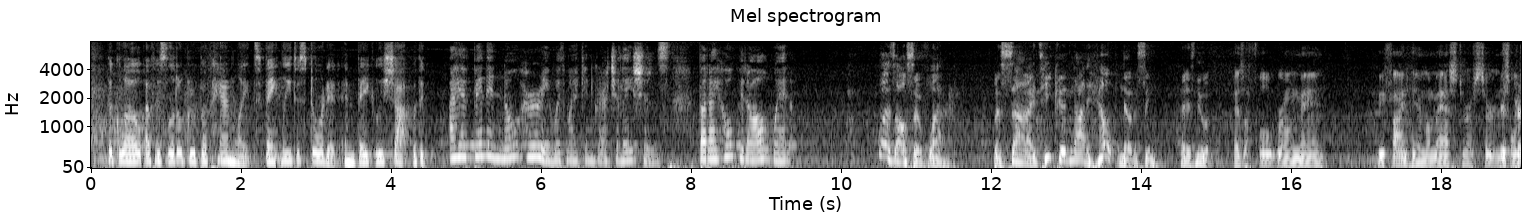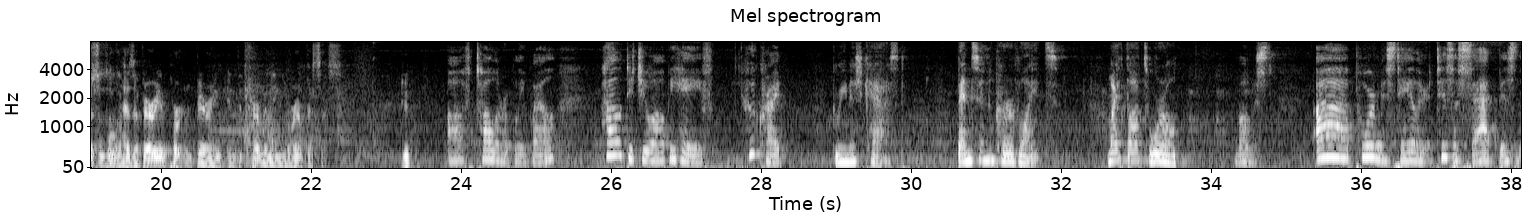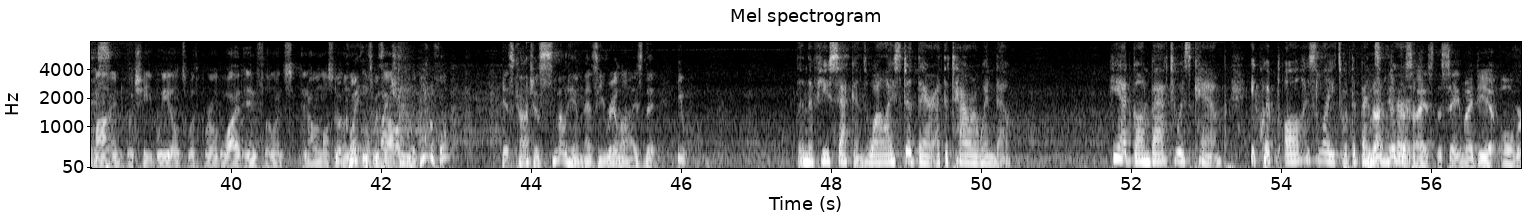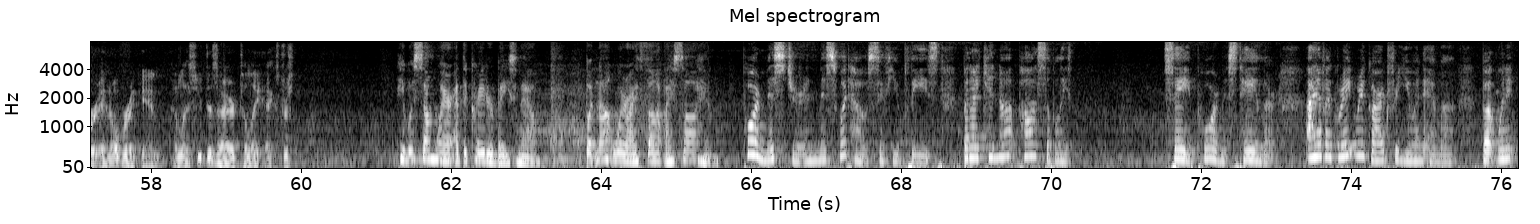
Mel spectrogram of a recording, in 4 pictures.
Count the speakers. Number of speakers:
5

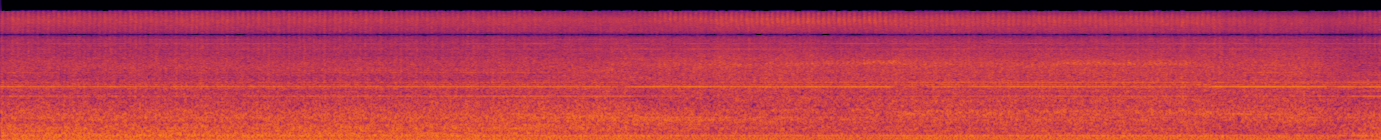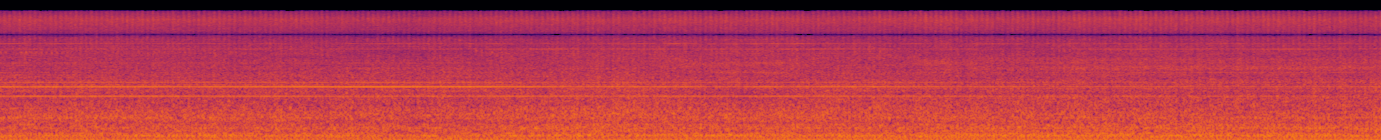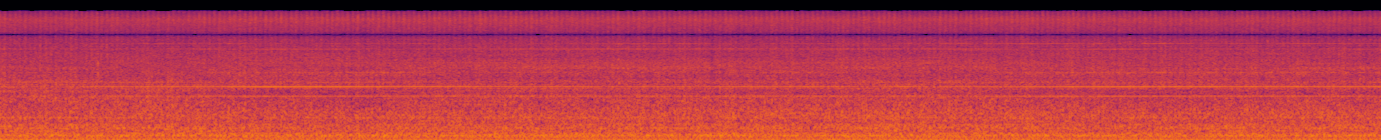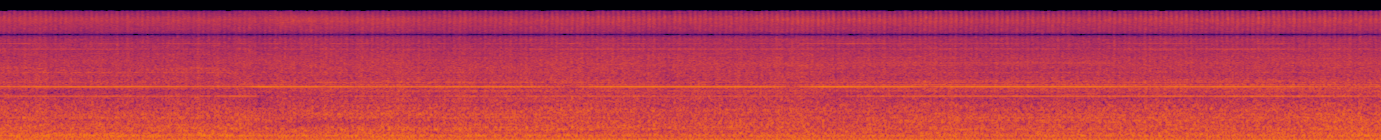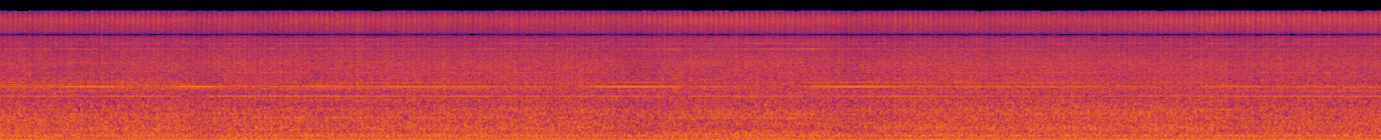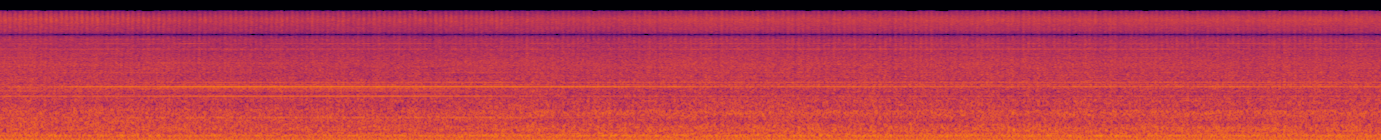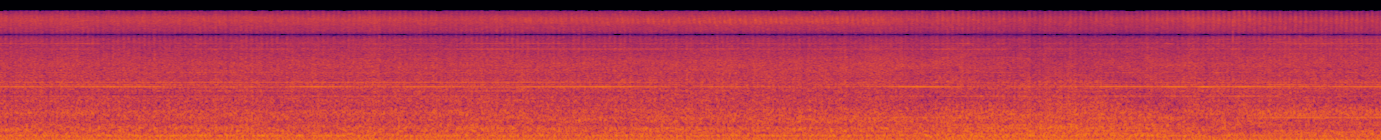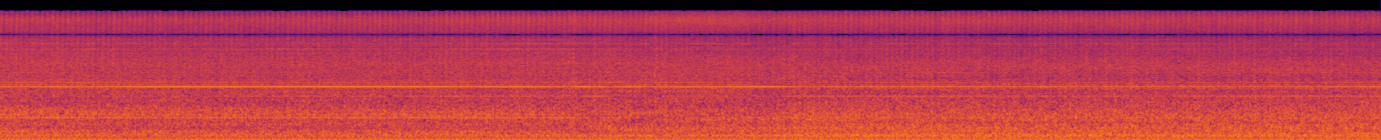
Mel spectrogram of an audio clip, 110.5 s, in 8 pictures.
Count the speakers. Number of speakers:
0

